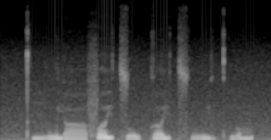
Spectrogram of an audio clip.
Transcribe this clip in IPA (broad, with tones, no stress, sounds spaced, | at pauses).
t̪ʰ iː˨˧ w j aː˨˩ f ɐ˥ j t͡s o˨˩ w k ɐ˥ j t͡sʰ uː˨˥ j kʷʰ ɐ˥ m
